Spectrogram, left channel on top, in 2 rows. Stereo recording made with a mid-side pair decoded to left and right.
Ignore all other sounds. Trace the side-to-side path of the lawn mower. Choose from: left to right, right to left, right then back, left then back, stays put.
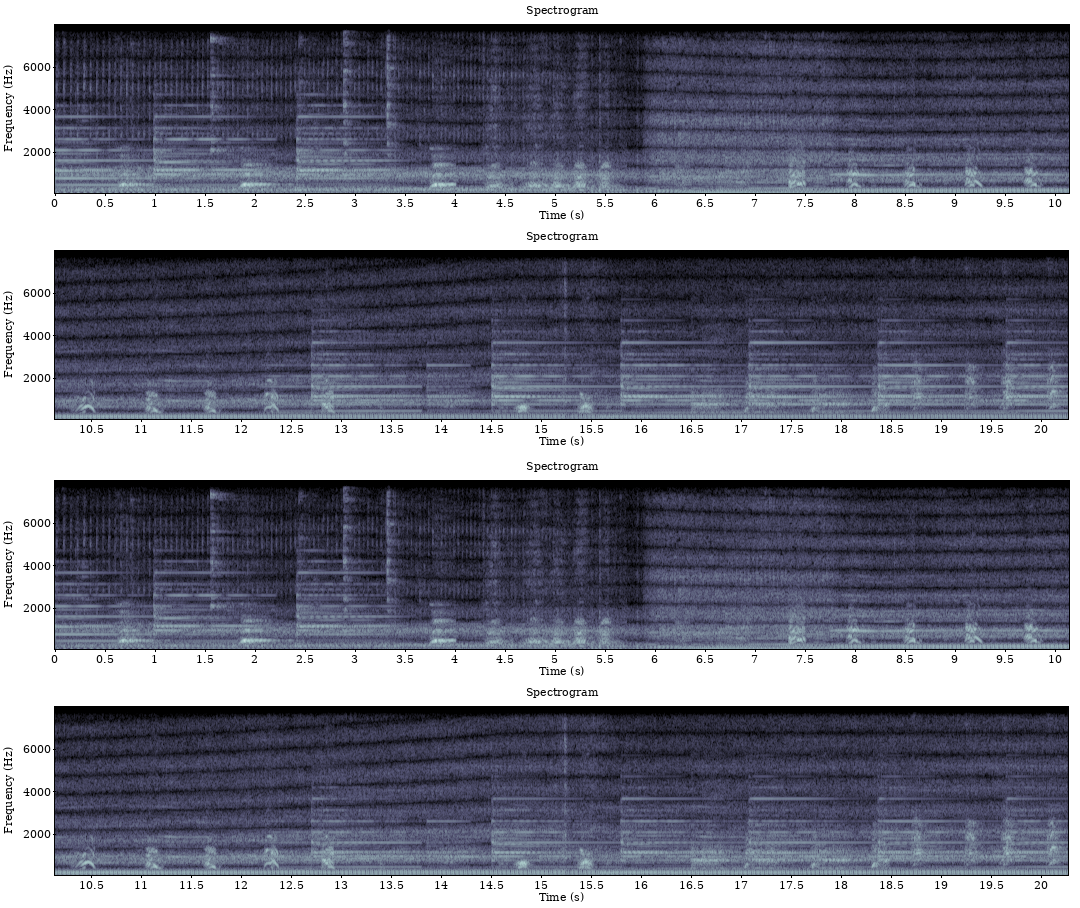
left to right.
